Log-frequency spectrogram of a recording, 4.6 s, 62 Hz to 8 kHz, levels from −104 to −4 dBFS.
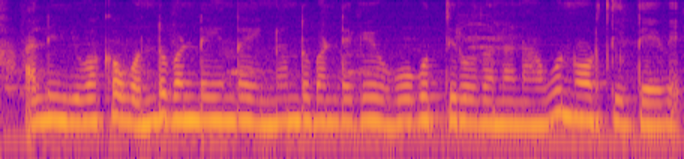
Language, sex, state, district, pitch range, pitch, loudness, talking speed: Kannada, female, Karnataka, Dharwad, 185-205 Hz, 200 Hz, -35 LUFS, 120 wpm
